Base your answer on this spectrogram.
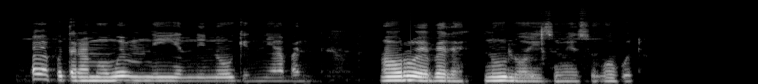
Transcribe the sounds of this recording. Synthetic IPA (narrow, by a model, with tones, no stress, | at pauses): ɔ˦ja˦pʊ˨ta˨ɾa˨m̩˨o˨ŋʷe˦m̩˦ni˦ɦe˦n̩˦nɪ˦no˦ɡe˨n̩˦nɪ˦a˦ba˨n̩˦ | ɔ˦ɾʊ˦e˨be˦le˨ | nu˦lu˨ɔ˨i˨zu˨ŋ˨e˨zo˨o˦bo˦do̥˨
